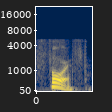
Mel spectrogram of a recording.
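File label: "fourth", English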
